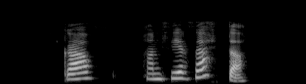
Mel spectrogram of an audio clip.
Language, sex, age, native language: Icelandic, female, 9, Icelandic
